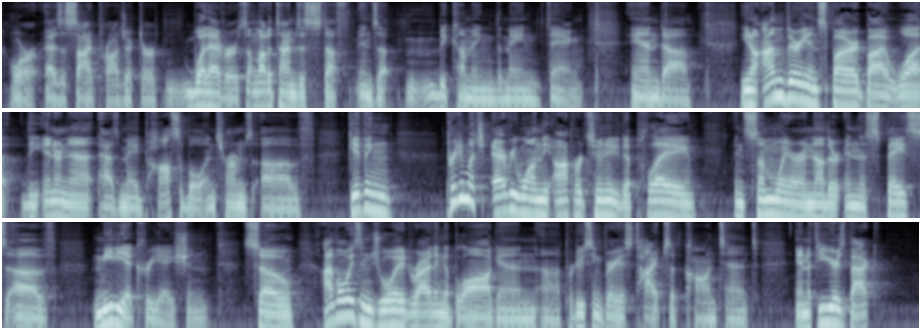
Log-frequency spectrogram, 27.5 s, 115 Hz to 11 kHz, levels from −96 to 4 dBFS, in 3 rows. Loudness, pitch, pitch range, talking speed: -18 LUFS, 105 Hz, 95-125 Hz, 165 wpm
